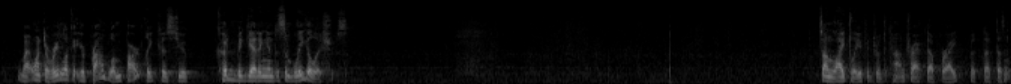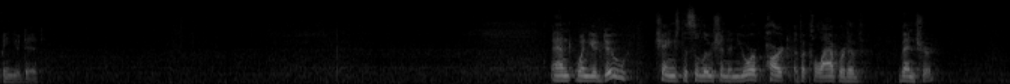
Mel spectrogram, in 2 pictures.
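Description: A man speaks calmly through a microphone in a room, with pauses.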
